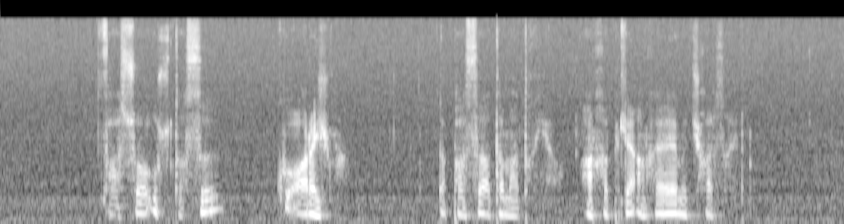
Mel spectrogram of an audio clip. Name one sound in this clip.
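A man speaks with animation close to a headset microphone.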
